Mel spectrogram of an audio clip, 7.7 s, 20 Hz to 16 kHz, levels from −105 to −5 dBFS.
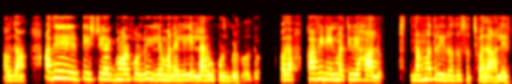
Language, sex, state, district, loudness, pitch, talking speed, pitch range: Kannada, female, Karnataka, Bellary, -17 LUFS, 230 Hz, 155 wpm, 205-250 Hz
